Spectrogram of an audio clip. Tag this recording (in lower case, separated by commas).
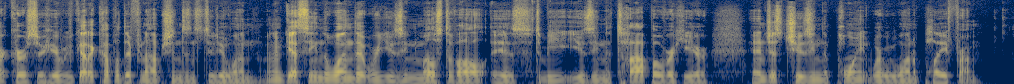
speech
